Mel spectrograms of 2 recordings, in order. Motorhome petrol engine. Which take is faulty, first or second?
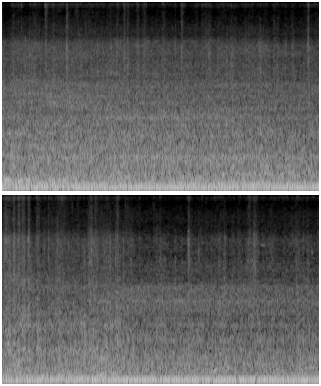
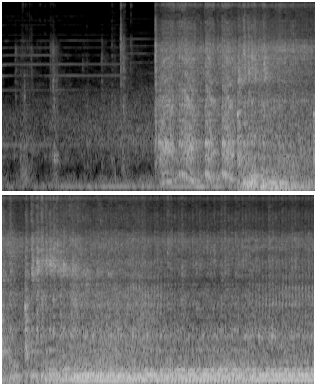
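second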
